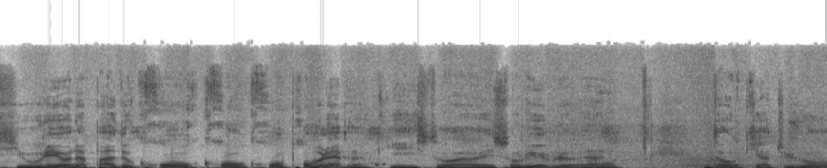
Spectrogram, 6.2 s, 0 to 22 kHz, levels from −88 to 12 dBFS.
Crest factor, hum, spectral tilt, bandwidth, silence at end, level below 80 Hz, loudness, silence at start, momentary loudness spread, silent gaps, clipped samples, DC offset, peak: 10 dB; none; -4.5 dB/octave; 17 kHz; 0 s; -24 dBFS; -10 LUFS; 0 s; 4 LU; none; under 0.1%; under 0.1%; 0 dBFS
